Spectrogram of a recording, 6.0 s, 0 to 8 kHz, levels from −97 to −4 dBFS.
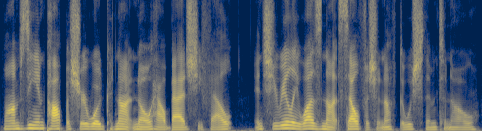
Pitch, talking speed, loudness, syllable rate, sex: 145 Hz, 230 wpm, -22 LUFS, 5.1 syllables/s, female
